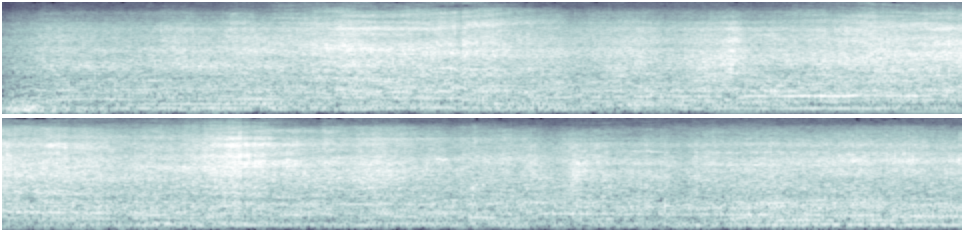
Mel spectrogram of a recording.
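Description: IMCA modified race cars in a dirt track heat race at Cotton Bowl Speedway roar past at speed, a loud, continuous engine drone that swells and fades slightly as the field circulates.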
